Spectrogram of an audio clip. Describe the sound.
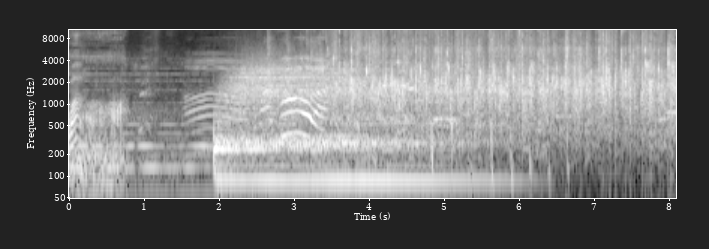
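An audience breaks into steady applause for the performers providing the sound accompaniment, a dense crackle of many hands that swells after a brief stretch of voice and continues loudly, with some vocal and tonal sounds mixed in early on.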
